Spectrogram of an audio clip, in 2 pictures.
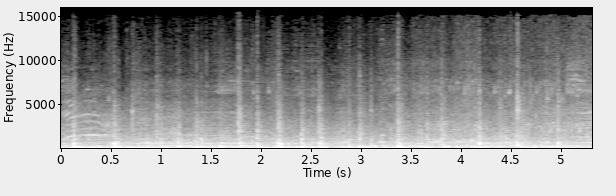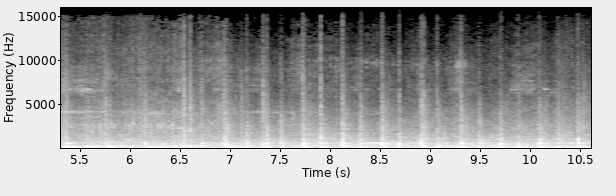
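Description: Street parade din: percussion beating a steady, rapid rhythm over crowd voices, with motor vehicles passing close by.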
